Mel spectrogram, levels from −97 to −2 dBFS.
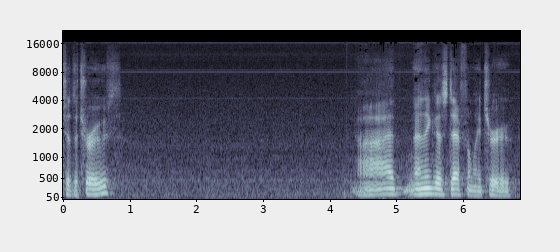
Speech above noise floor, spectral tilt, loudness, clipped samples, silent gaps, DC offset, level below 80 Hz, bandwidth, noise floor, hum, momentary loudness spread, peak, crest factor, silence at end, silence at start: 27 dB; -5 dB/octave; -23 LUFS; under 0.1%; none; under 0.1%; -58 dBFS; 17 kHz; -50 dBFS; none; 14 LU; -4 dBFS; 22 dB; 0 s; 0 s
